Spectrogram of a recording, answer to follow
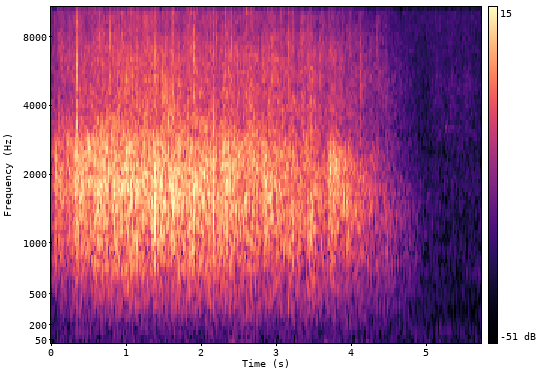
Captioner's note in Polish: oklaski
